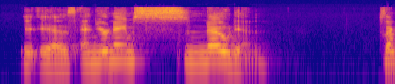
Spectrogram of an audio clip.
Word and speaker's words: Snowdon: And your name's Snowden.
